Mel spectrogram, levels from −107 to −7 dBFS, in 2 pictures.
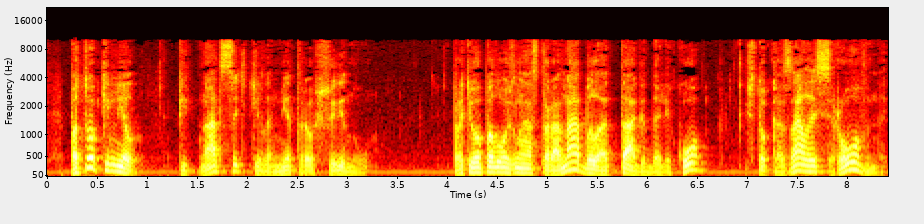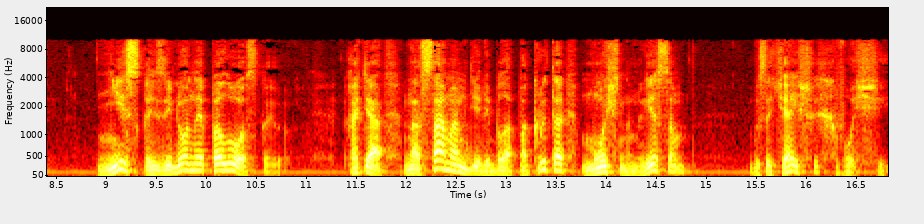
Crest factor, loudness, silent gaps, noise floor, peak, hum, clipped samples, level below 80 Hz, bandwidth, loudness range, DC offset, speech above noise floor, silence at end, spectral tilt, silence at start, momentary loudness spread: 18 dB; -18 LUFS; none; -50 dBFS; 0 dBFS; none; under 0.1%; -42 dBFS; 10.5 kHz; 4 LU; under 0.1%; 32 dB; 0 s; -5.5 dB/octave; 0.25 s; 14 LU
